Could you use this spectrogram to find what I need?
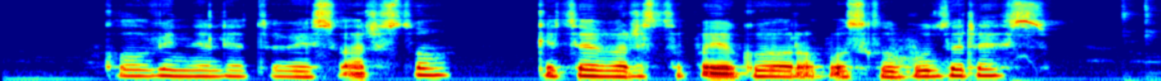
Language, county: Lithuanian, Marijampolė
